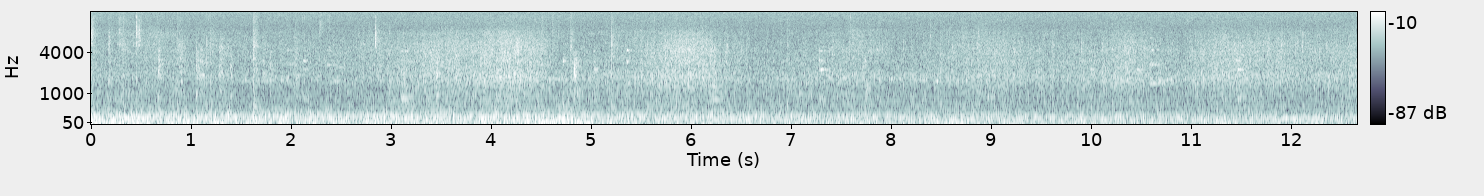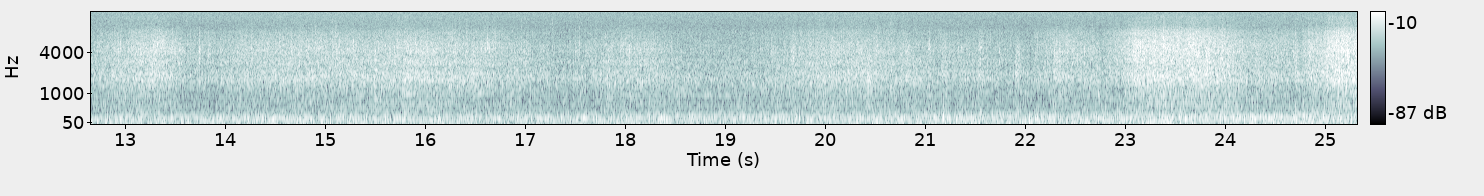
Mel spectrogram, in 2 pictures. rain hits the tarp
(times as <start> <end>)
0.0 0.6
